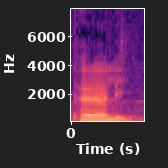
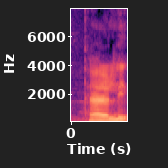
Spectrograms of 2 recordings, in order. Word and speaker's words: thoroughly: थी, एक एक शब्द थरली, उसको शायद आप थॉरोलो ना पढ़ते हो, बिकॉज स्पेलिंग ऐसे होता है, THOROUGHLY, थरली उसका साउंड है थरली, ठीक है।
